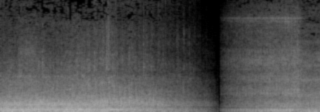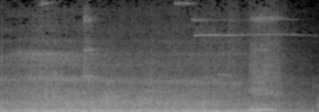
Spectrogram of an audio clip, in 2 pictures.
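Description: Road traffic noise: a steady rushing of passing vehicles with no single one standing out. It drops away briefly about three seconds in and returns at much the same level.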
